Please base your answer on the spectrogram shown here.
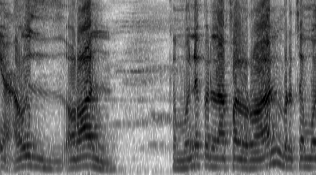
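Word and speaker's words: عُذْرًا: Kemudian ayat selanjutnya uzron. Di sini uzron. Hati-hati dalam pfalan zal. Usahakan ya usahakan di sini jangan sampai memantul jangan uzr ya tapi uzron.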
